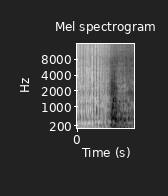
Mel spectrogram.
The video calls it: What does an Elephant Seal sound like? - Animal Sounds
